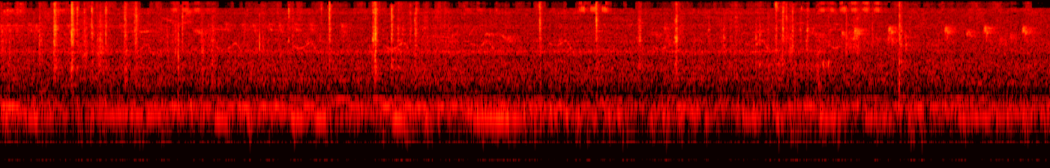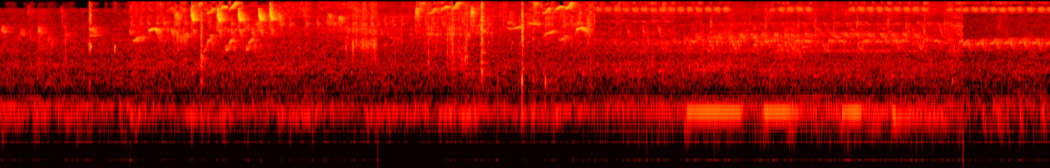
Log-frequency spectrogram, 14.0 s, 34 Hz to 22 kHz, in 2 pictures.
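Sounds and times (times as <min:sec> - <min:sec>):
birds chirping: 0:05.2 - 0:14.0.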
